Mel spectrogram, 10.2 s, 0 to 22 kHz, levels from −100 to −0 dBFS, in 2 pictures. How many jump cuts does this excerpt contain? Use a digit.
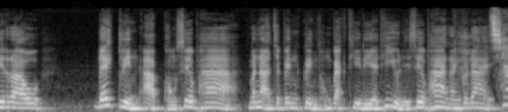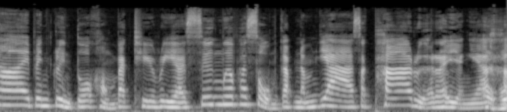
1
